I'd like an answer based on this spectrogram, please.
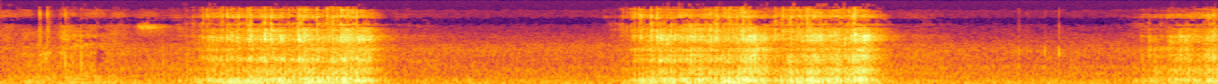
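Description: Loud, rough, rattling breaths recurring about every four seconds, with quieter breathing between: snoring.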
